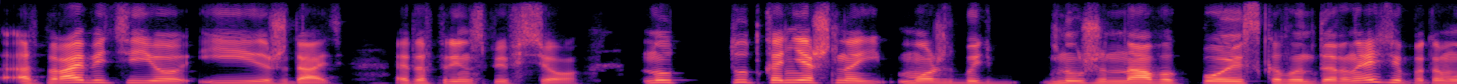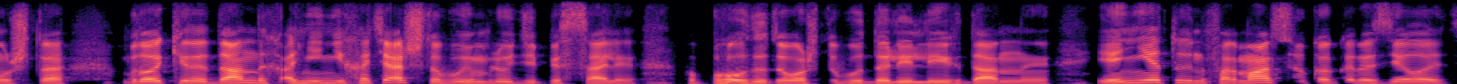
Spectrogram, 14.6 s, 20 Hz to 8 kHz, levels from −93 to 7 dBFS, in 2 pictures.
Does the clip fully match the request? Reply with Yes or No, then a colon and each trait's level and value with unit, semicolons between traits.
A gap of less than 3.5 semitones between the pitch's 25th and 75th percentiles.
No: average, 4.4 semitones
